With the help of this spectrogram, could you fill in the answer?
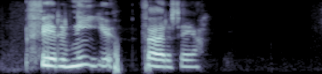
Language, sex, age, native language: Icelandic, female, 20-29, Icelandic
